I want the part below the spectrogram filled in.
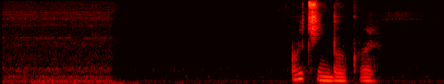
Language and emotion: Russian, sad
